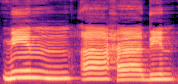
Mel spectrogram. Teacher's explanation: nun mati bertemu dengan Hamzah cara bacanya jelas terang Kenapa karena izhar halq jelas tidak boleh dengung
